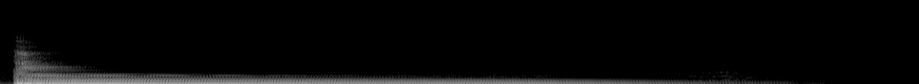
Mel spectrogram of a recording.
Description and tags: Jarring Bass Sound
A cool and very much slowed down guitar note, recorded not long before my guitar broke (it was old and it cracked). I accidentally made it and I thought it sounded cool I guess
it can be used for a jarring moment or a suspenseful sound or something like that
im sad rn (´。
